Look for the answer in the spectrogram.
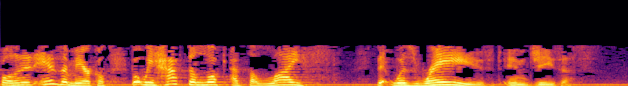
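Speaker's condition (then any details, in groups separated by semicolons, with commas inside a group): No condition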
